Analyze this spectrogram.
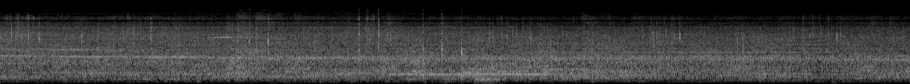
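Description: Wheels click over rail joints.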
